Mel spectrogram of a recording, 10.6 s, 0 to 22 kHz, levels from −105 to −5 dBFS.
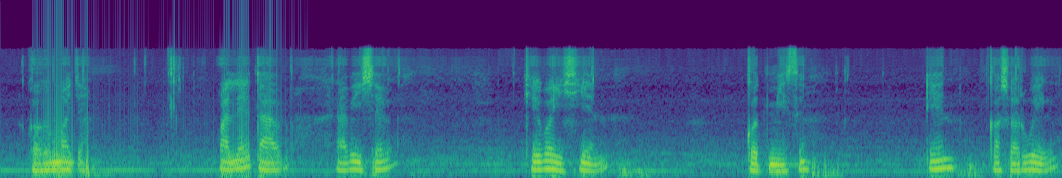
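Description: From the start the speech sounds grainy and rough, its tones turned noisy rather than swirling, with plainly audible codec damage and nothing above about 8 kHz. That narrowed, wideband-limited band and the noise-filled texture point to Opus compression, likely in its CELT music mode at a low rate around 16 kbps. Bands short of bits are refilled with folded or noisy content instead of being left empty.

From 0.30 to 3.07 s a steady buzz near 45.9 Hz rides on the speech, and it hurries along about 1.07 times faster while its timbre stays the same. This is a block size mismatch (truncated). One stage hands over longer blocks than the next accepts, and each block's tail is discarded. The buzz rate fits 1024-sample blocks being cut short, and the dropped material accounts for the speed-up.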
